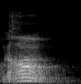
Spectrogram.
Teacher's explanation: Para un oído de habla española, la A nasal puede parecerse mucho a una O.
